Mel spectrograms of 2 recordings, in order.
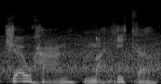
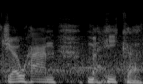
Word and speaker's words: Johan Mojica: Johan Mojica is how that name is pronounced. Was actually named after Johan Cruyff because his parents were massive fans, apparently, but he's pronounced with a solid J. Johan Mojica, the only player of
